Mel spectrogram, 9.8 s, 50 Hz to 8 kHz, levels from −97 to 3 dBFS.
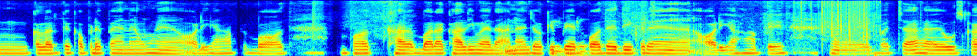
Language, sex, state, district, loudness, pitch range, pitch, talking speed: Hindi, male, Bihar, West Champaran, -20 LUFS, 140-145 Hz, 145 Hz, 185 wpm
